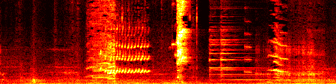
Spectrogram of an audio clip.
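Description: A lorikeet gives harsh, buzzy screeches, a long grating burst followed by a sharp squawk and a few thinner chattering notes.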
